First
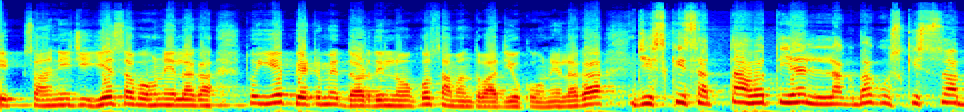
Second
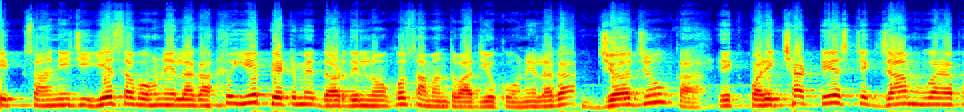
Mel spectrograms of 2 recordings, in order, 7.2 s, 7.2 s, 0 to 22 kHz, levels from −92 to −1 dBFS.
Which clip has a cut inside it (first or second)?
second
